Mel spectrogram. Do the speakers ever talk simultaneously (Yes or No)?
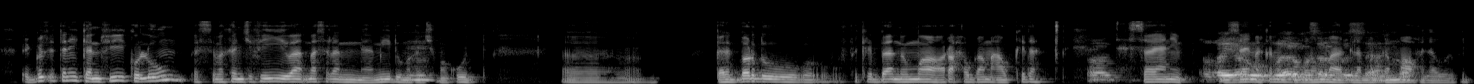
Yes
